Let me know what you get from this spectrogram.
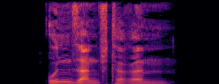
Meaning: strong dative masculine/neuter singular comparative degree of unsanft
- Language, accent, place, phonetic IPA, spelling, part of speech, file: German, Germany, Berlin, [ˈʊnˌzanftəʁəm], unsanfterem, adjective, De-unsanfterem.ogg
